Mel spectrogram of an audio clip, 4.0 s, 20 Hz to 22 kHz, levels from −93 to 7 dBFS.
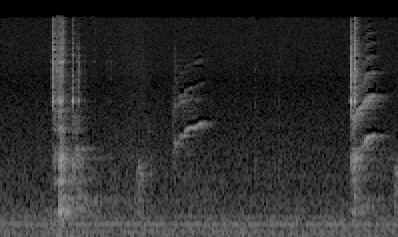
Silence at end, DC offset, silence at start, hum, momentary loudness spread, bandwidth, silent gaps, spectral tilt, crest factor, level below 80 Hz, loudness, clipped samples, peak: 0 s; under 0.1%; 0 s; 60 Hz at -55 dBFS; 22 LU; 16.5 kHz; none; -0.5 dB/octave; 30 dB; -58 dBFS; -32 LUFS; under 0.1%; -8 dBFS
